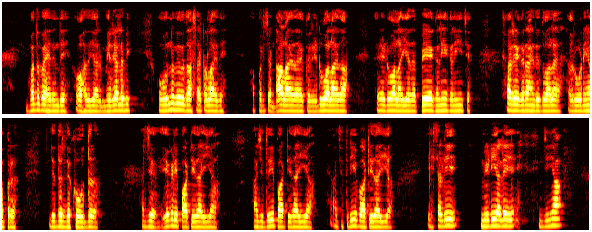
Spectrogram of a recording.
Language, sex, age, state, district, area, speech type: Dogri, male, 45-60, Jammu and Kashmir, Jammu, rural, spontaneous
